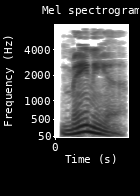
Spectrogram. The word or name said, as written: mania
